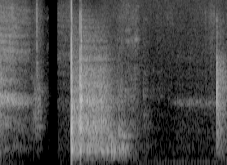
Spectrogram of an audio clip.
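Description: A sharp metallic click about two-thirds of a second in, followed by a brief scraping rattle that dies away: a screwdriver turning the rusted cap-iron screw of an old hand plane that has just broken free.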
